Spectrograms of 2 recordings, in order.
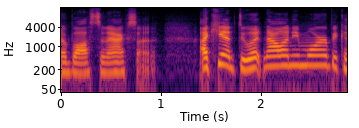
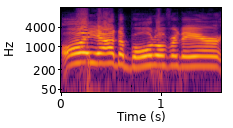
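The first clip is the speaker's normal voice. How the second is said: loud, over-the-top, exaggerated Wisconsin accent; 5 semitones higher, 8 dB louder than usual. Imitating drunk Wisconsinites out on a lake: exaggerated Wisconsin accent. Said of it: "drunk Wisconsinites together out in the summer".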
